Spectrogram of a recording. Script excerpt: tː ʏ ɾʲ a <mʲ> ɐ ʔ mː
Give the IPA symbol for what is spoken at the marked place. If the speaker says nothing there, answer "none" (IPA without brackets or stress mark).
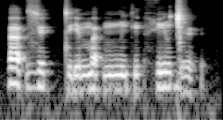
m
